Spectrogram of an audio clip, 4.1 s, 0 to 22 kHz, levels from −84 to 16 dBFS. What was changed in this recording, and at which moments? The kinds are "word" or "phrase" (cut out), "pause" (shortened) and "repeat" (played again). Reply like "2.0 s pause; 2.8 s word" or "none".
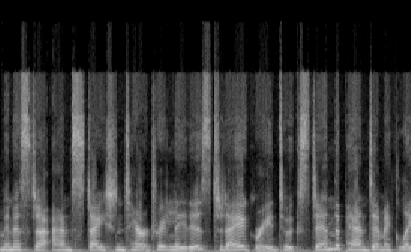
none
